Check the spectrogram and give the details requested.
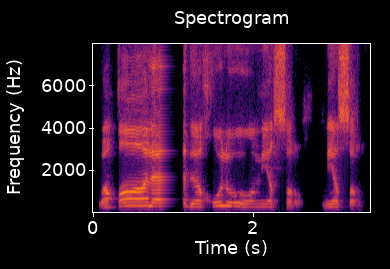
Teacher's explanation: Jadi beliau ketika berhenti pada kata Misr, Imam Ibnul Jazari memilih untuk menebalkan huruf ra-nya. Walaupun ada perbedaan, tapi beliau memilih untuk menebalkan. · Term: tafkhim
